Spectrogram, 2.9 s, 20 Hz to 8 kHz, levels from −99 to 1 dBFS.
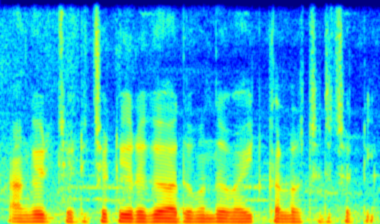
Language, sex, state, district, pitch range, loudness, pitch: Tamil, male, Tamil Nadu, Kanyakumari, 115-125 Hz, -16 LUFS, 120 Hz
